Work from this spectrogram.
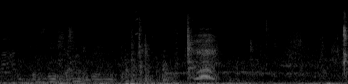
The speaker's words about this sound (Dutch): Ik hoor een deur. Oh, ik zie ook een deur.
